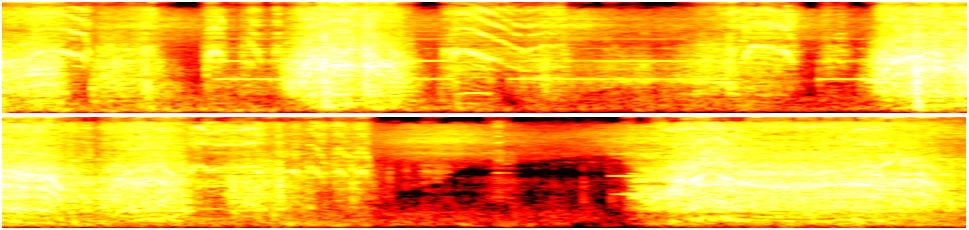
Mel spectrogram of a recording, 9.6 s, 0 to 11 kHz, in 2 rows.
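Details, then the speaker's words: FMS 1/6 Jimny scale RC crawler with stock electronics, climbing on a trail: bursts of high whine rising and falling with throttle plus servo buzz; the whine is from the ESC, which the owner plans to replace with an ISDT ESC. "that was awesome so the main thing you probably noticed with this truck is just all the noise all right like you hear the servos you hear the wine of the ESC and so that's something I'm going to try to clean up"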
